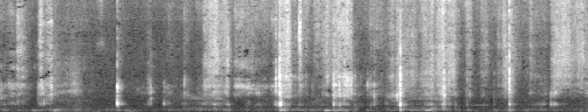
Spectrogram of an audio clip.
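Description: Near silence with a few faint clicks and soft rustles of a small cardboard perfume box and a miniature glass vial being handled.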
